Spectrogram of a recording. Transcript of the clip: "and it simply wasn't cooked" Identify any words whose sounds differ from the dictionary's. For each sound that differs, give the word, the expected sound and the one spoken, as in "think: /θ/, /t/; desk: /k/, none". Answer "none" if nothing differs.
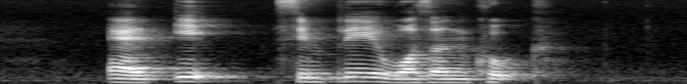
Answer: cooked: /t/, none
